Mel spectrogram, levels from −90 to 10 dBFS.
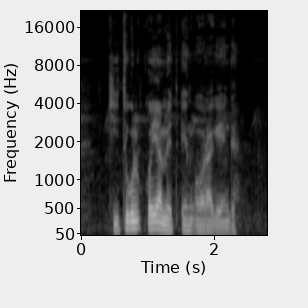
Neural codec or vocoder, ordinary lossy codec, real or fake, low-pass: none; none; real; none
